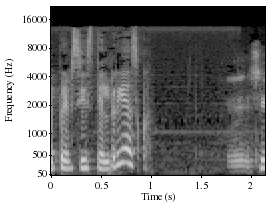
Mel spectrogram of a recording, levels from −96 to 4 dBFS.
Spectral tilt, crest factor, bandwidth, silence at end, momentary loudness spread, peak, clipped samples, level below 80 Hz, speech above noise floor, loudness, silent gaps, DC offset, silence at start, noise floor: -3.5 dB/octave; 18 dB; 14 kHz; 0 s; 15 LU; -4 dBFS; under 0.1%; -66 dBFS; 30 dB; -20 LUFS; none; under 0.1%; 0 s; -50 dBFS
